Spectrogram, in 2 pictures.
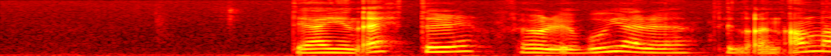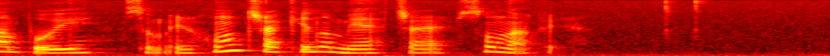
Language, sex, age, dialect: Faroese, female, 15-35, Norðuroyggjar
